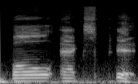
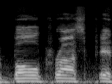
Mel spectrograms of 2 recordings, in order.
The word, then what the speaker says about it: Ball X Pit: The rest of my weekend was taken up by that new indie game, Ball X Pit or Ball Cross Pit or however they pronounce it.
